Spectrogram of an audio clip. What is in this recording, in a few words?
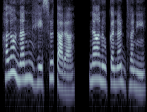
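Kannada, India; iOS Sounds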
